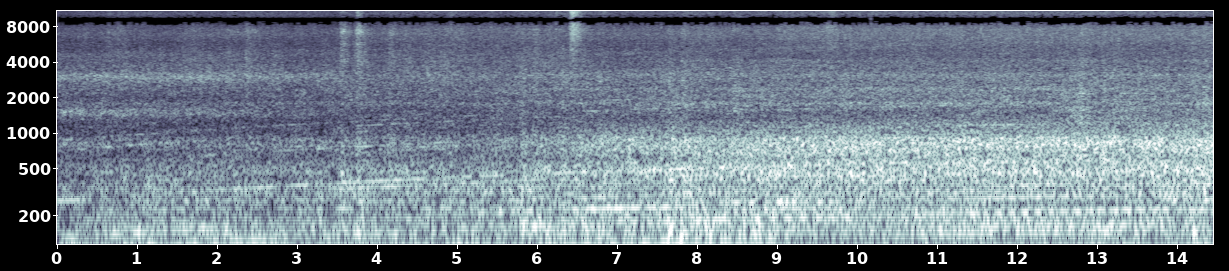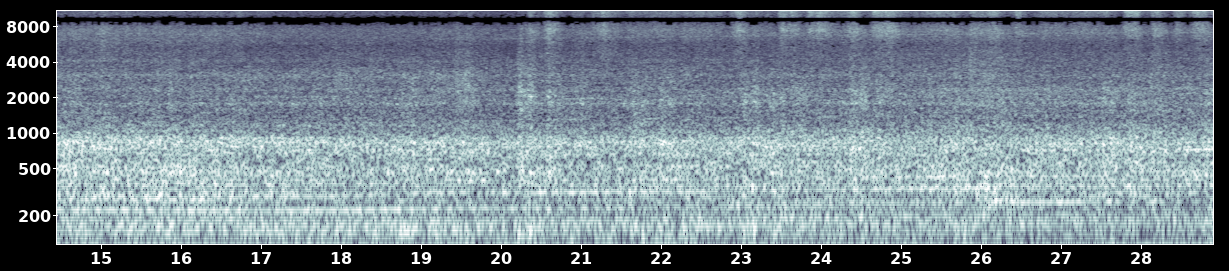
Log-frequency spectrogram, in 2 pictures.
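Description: Sotetsu 10000 series electric train running, heard from inside the car: a steady rumble of wheels on rail. Over it, the whine of the traction motors fed by the Mitsubishi IGBT VVVF inverter rises in pitch over the first ten seconds or so, then holds steady.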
